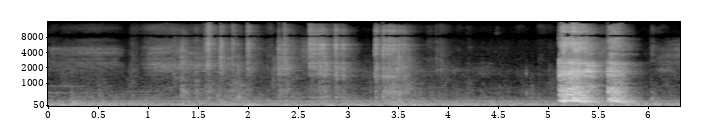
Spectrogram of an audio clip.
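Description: Quiet room tone, then a person loudly clears their throat in two short bursts about five seconds in, as if to call for attention.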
